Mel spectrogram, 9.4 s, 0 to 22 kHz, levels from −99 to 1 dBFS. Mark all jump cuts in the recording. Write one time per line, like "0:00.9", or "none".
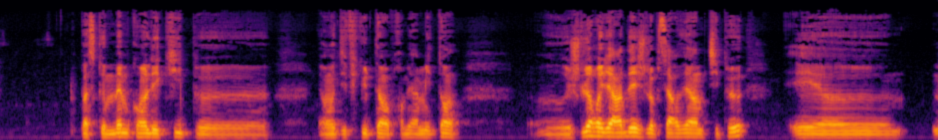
none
